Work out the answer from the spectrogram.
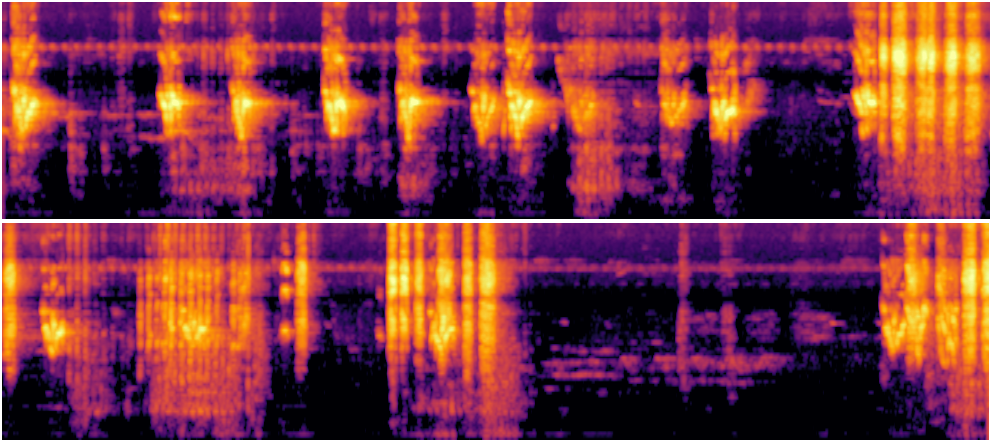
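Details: Budgerigars chirping: a steady run of short, bright chirps about half a second apart, then bursts of harsh, scratchy chatter, a pause, and one last chirp near the end.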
